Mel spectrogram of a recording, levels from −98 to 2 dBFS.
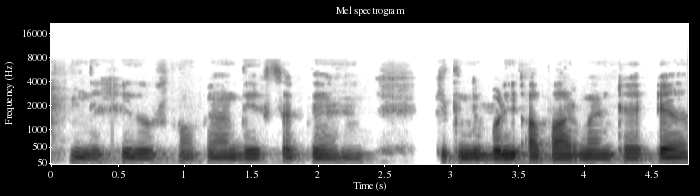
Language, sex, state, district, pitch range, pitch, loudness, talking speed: Hindi, male, Bihar, Darbhanga, 100-110 Hz, 105 Hz, -21 LUFS, 140 wpm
